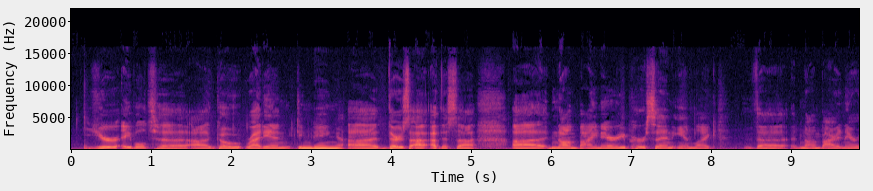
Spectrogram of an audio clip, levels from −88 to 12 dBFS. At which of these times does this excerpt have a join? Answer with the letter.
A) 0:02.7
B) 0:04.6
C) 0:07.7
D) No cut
B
